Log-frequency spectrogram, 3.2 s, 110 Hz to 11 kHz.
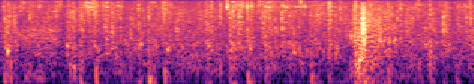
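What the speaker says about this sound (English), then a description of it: "Javon's hooves clickety clack." A horse's hooves clip-clop at a steady walking pace on a Red Dead Redemption 2 trail, close and moderately soft, with irregular thuds and no voices over them.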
